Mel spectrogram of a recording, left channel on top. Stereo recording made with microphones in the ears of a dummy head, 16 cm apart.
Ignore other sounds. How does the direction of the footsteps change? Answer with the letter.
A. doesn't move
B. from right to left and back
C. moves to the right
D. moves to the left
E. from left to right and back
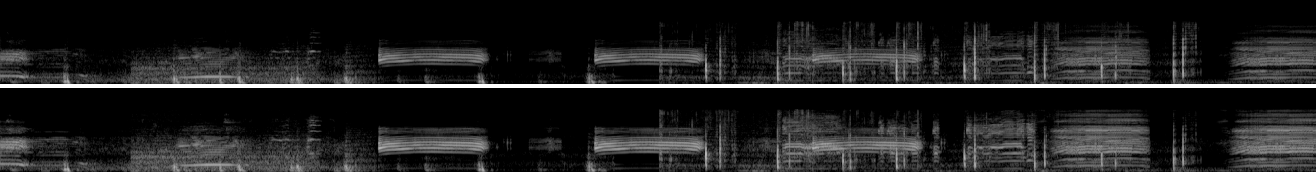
E.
